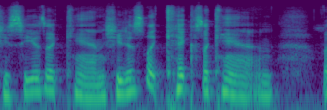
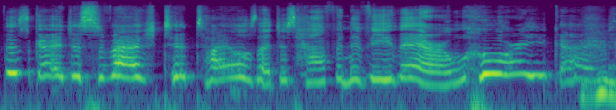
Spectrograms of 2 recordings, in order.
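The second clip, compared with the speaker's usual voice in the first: high, loud imitation of a stunned guy; mock flabbergasted panic; 12 semitones higher, 7 dB louder than usual. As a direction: squawk in disbelief, then rush off the last words. Acted quote of freaked-out bystander.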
